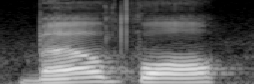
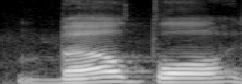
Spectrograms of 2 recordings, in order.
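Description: No difference in how they are said.

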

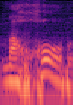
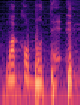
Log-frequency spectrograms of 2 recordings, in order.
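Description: First: It is said with the original Hebrew sounds. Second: It is said with Japanese sounds and extra vowels. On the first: "これ案外正しい発音" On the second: "日本で言うとマコボテ"

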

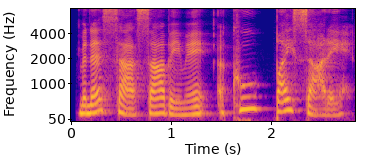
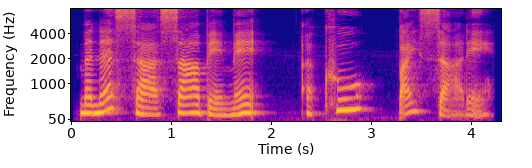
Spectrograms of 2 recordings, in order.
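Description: First: It is said a little faster. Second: It is said at a normal pace.

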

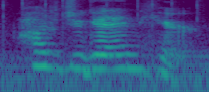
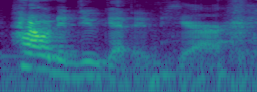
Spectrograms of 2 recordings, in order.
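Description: First: It is said in her normal voice. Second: It is said in a Mister Krabs voice.

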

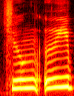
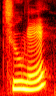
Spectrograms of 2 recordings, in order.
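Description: First: The second syllable has the vowel 'ui'. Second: The second syllable has the vowel 'e'. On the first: This is the strict, careful reading. "If you want to be really strict about it, ui" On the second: This is how most people say it naturally. "like 중에. ... it's way more easy"

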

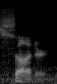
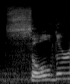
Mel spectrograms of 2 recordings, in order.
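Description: First: The word is pronounced differently from its spelling. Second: The word is pronounced the way it is spelled. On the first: The speaker calls it right. "until I found out that the word was solder" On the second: The speaker calls it wrong. "That's how I used to read that word"

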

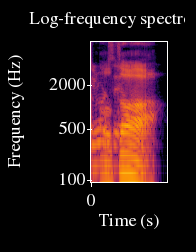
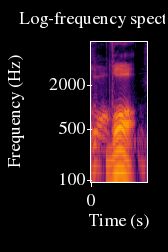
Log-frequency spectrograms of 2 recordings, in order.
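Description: First: The syllable sounds light and thin. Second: The syllable sounds heavy and dense. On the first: The speaker calls it wrong. "Вы не говорите «лда»" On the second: The speaker calls it right. "то есть плотно, очень высоко"

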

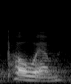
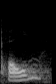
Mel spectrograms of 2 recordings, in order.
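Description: First: The word is said as two syllables. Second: The word is said as one syllable. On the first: The speaker calls it right. "it's poem" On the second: The speaker calls it wrong. "the O-E saying, oh, is it poem? No"

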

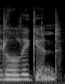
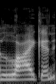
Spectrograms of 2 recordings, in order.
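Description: First: The first syllable sounds like 'lig' in ligament. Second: The first syllable does not sound like 'lig' in ligament. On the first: The speaker calls it right. "it is a ligand ... very similar to ligament" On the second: The speaker calls it wrong. "It is not called a ligand"

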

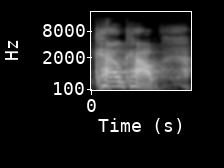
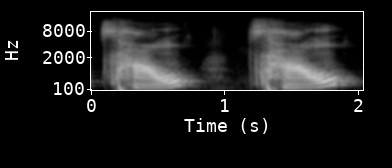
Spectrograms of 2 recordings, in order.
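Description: First: The name begins with a k sound. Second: The name begins with a ts sound. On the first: The speaker calls it wrong. "a lot of people mispronounce Cao as cow" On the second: The speaker calls it right. "The C in Cao is closer to the English TS sound"

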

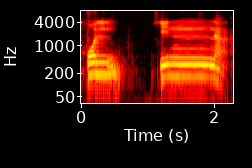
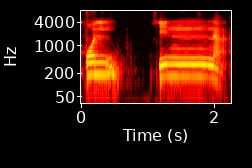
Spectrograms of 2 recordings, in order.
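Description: First: A brief silent stop falls after qul. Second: A brief silent stop falls after qul.

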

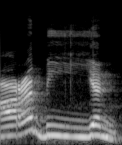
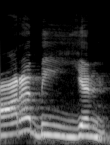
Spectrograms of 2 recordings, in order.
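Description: No difference in how they are said.

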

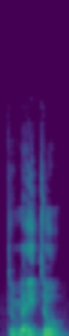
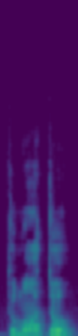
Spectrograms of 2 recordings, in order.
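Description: First: The word is said with an American accent. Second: The word is said with a British accent. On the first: "American accent" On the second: "British accent"

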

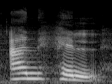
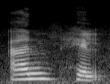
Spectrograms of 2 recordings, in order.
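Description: The two takes are said the same way.

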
